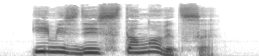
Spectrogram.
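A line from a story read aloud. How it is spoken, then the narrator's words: Sarcastic remark. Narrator (Russian): язвительно добавила я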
